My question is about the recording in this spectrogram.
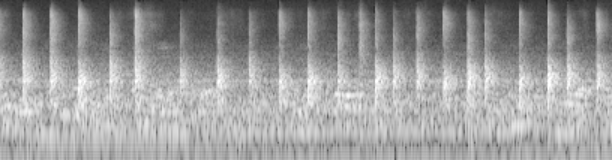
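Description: A string of sharp taps, about two to three a second and slightly irregular, each ringing briefly in a small room.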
